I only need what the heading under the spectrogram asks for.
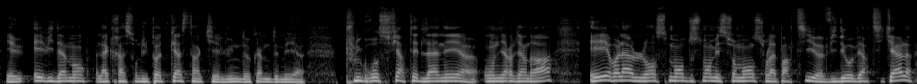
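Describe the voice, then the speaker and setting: A man's voice: a little high, steady tone, fast, a little mellow. Male podcast host, 30s, talking alone into a podcast mic, loose and rambling, peppered with English buzzwords. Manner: rambling, many fillers and restarts; casual, mixes English business slang. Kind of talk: solo unscripted podcast talk. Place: Bordeaux, France. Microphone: podcast microphone.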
